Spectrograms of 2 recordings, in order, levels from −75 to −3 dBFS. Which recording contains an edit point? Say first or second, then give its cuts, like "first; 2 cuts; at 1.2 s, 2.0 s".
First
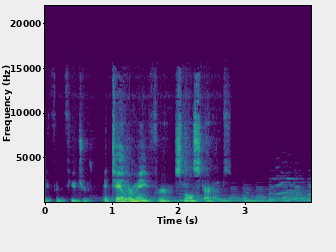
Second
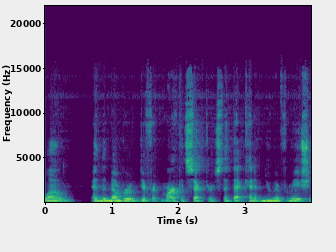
first; 1 cut; at 2.7 s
